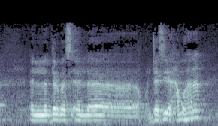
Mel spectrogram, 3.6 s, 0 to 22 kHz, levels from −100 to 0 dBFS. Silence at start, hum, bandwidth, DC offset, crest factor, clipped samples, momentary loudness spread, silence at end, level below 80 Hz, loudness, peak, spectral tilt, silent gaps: 0 s; none; 11.5 kHz; under 0.1%; 16 dB; under 0.1%; 9 LU; 0 s; -48 dBFS; -16 LUFS; 0 dBFS; -6.5 dB/octave; none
